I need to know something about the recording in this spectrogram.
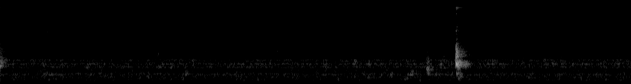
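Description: A few faint, sparse clicks over quiet room tone, with one sharper, louder click about four and a half seconds in.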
